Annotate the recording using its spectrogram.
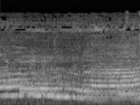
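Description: A woman singing a slow love song with a live band, holding long notes that slide between pitches.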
